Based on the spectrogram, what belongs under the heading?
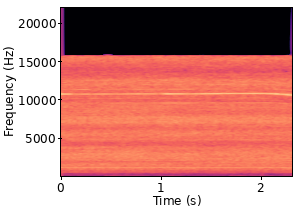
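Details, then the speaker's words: Parkside (Lidl) Dremel-style multitool after a hose clamp reshaped its out-of-round housing so the fan stopped rubbing: steady high-pitched whine at constant speed, no rubbing or scraping; normal running after repair. "là je peux régler maintenant l'intensité que je veux, du moins la vitesse de rotation. Et là je suis au maximum et on n'entend plus du tout le bruit."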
